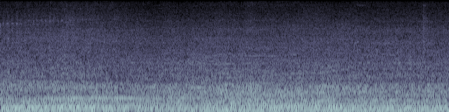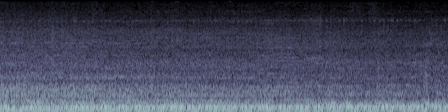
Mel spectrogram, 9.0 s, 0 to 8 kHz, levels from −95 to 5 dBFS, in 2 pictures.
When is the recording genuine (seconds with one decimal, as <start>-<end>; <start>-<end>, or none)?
0.0-1.4; 3.5-7.1; 7.7-9.0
